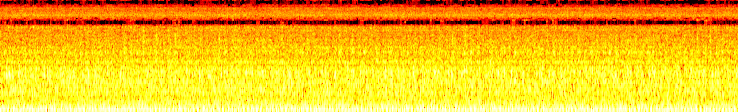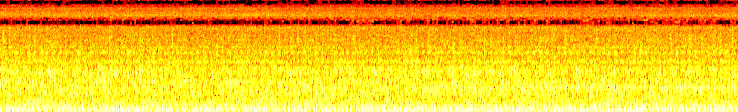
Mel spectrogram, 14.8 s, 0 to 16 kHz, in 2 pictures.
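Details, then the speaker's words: 1984 Jeep Wagoneer V8, just revived: steady low throbbing idle with a slightly uneven beat; rough idle, cause unknown; owner thinks a worn belt on loose alternator belt and rough pulleys may be heard. "oh yeah it's not the best running thing in the world but we can we'll figure out what's going on with it"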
